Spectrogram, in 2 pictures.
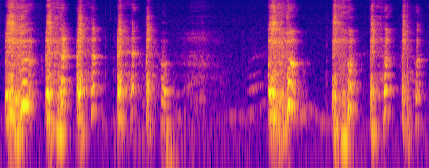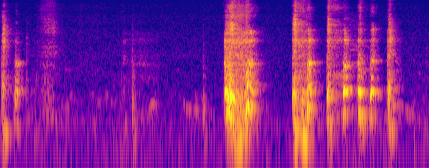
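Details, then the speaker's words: Coached voluntary coughing demonstration: after guided deep breaths, three rounds of forceful deliberate coughing, each a quick run of sharp bursts, with quiet pauses between rounds; the patient is urged to cough hard. "cough [Music] good job uhoh better cough hard there you go hard even if you have to even if you have to throw up in good we're almost there"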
